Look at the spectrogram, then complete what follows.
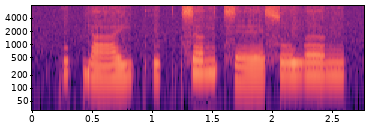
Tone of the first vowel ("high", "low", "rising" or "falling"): high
